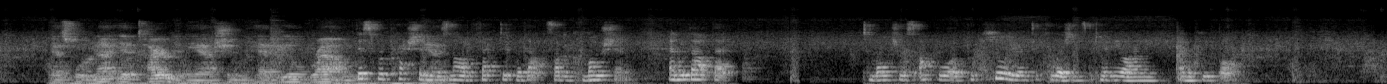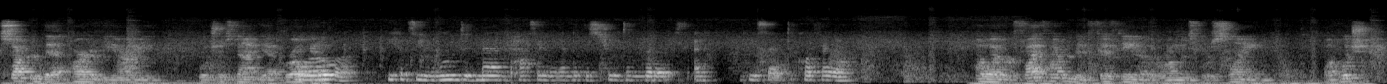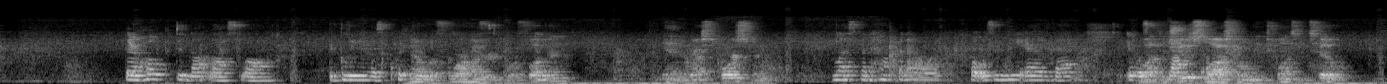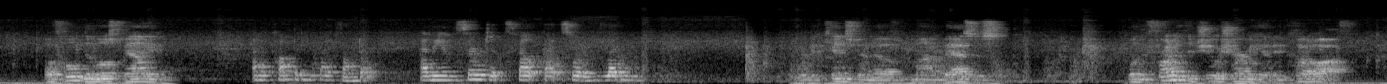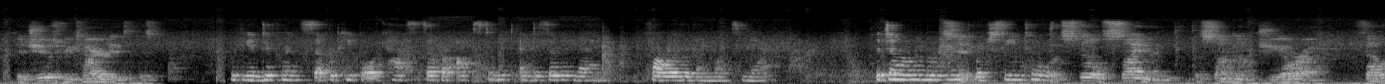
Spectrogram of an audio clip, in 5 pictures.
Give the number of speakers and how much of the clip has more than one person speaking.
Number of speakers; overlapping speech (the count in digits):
2, about 8%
